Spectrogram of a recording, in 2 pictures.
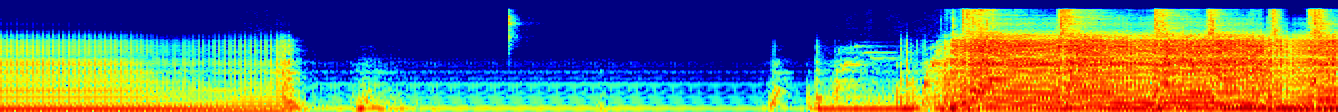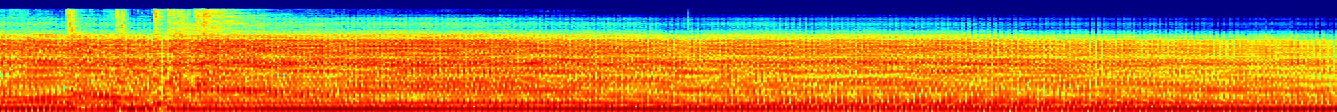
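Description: Electric guitar, a Telecaster, played through a Walrus Audio Jupiter fuzz pedal with the fuzz engaged. A ringing chord is cut off about a second in, a few quiet notes follow, then quick picked strums lead into a loud chord that is held and left ringing.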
